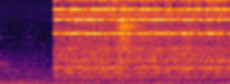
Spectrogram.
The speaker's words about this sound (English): At the sound of the doorbell, they share a look.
